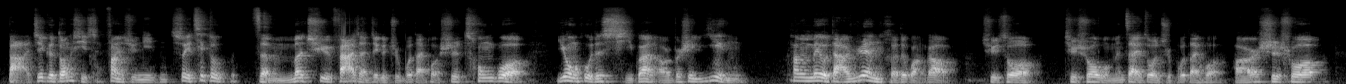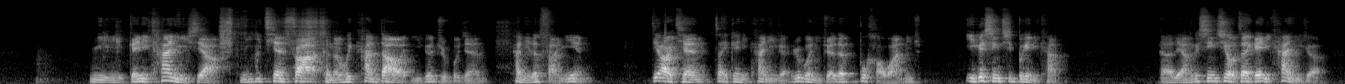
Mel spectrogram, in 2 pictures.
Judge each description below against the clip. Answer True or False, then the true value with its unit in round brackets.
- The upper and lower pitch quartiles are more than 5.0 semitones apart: True (5.4 semitones)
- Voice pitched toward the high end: False (130 Hz)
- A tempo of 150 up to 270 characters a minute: False (285 characters per minute)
